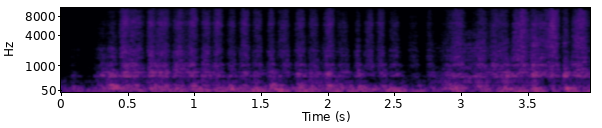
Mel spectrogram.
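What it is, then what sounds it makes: Leather shoe sole being brushed. A small bristle dauber brush works cream into the solid leather outsole of a loafer held upside down in one hand, using circular and back-and-forth scrubbing strokes. The result is a steady, dry, raspy rubbing with a soft low body and bursts of bright bristle hiss that rise and fall with each stroke, with no pauses between strokes.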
